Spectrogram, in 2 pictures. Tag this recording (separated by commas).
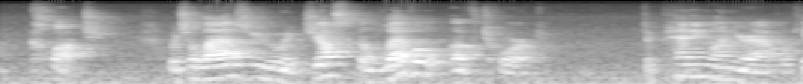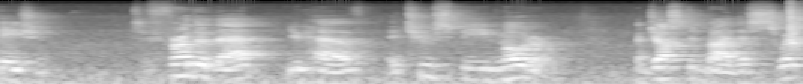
Speech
